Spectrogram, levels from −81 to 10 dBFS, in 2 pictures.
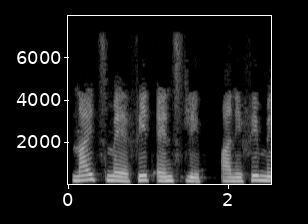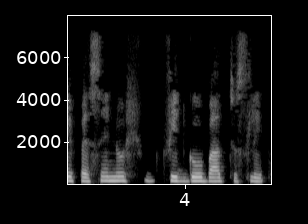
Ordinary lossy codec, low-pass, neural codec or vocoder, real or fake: MP3, 32 kbps; 7.2 kHz; codec, 16 kHz in and 24 kHz out, 1 kbps, XY-Tokenizer; fake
